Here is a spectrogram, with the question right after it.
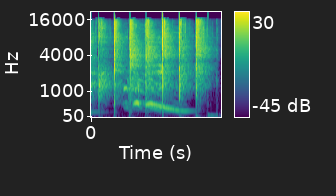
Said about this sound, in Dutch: Mag ik een applaus voor Fleur Jong?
